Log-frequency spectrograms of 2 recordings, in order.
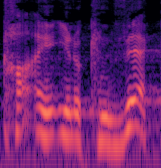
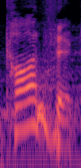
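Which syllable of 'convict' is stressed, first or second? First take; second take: second; first. First: The stress is on the second syllable. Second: The stress is on the first syllable. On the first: To find someone guilty. "the word convict" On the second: A person found guilty of a crime. "you change the emphasis around, you have the word convict"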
